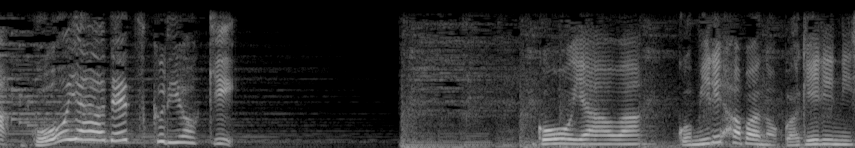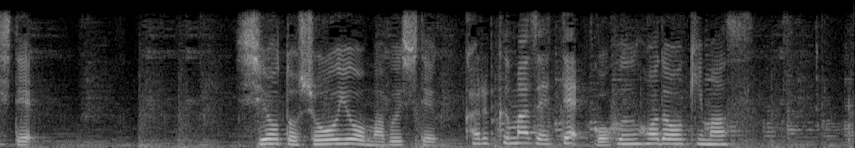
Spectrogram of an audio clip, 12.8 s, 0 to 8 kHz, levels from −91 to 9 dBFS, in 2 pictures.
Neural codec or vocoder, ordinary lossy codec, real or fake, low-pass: none; none; real; 7.2 kHz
